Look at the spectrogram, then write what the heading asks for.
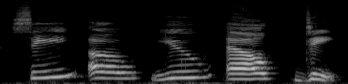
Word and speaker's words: could: spell it out loud c o u l d in this word the letters o u stand for the uh sound the letter l is silent blend with me could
